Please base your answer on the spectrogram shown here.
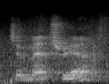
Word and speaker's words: gematria: So the number 14 is an example of what's called gematria, which is spelled Gematria. I'll repeat that again. Gematria, Gematria.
